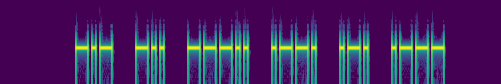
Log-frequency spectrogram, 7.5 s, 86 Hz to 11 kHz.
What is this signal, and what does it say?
Morse code, heard as a keyed tone, about 20 wpm, spaced as for 14 wpm, 700 Hz. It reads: KD8PRJ
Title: 238 Lesson 38g - Letter q - Call Signs 20wpm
